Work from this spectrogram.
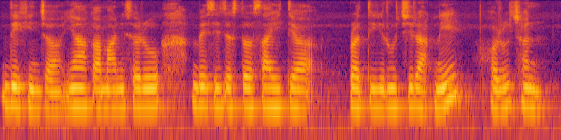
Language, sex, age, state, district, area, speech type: Nepali, female, 45-60, West Bengal, Darjeeling, rural, spontaneous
